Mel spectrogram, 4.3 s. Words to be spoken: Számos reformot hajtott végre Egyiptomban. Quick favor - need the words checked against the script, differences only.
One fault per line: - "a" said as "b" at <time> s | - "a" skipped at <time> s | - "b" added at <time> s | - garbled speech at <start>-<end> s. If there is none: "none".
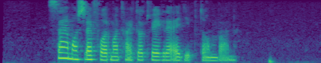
none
